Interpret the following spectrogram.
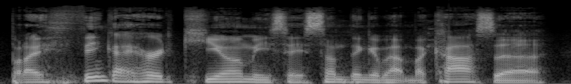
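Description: A man in a casual group discussion, thinking aloud in a halting way and repeating words as he goes. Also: mid-range voice, fairly bright tone. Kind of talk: casual panel chat.

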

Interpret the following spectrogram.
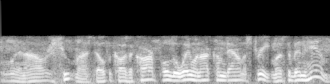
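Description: A man's voice: medium pitch, quick pace, natural voice. An actor playing a young small-town policeman in a 1960s radio drama, eager, folksy and very polite. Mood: puzzled, helpful. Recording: noisy, tinny old radio broadcast.

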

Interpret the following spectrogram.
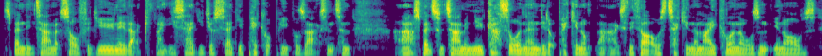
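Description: A man's voice: sits low, little pitch movement, moderate pace, darkish tone, no room sound, clean studio sound. A man from North West England with a northern English accent, from between Manchester and Liverpool, chatting casually as a podcast guest and rambling off topic. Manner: rambling, self-deprecating, drifts off topic. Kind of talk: casual chat.

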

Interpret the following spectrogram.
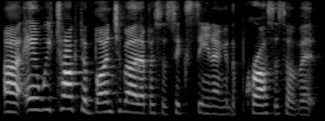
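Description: Bright-voiced young woman, chatting casually. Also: medium pitch, lively intonation, fast. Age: young adult. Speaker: podcast creator, co-host of a Q&A. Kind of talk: casual chat. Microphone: recorded over Discord call. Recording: online voice call.

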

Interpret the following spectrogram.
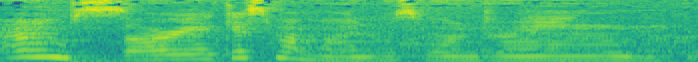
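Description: A woman's voice: mid-range voice, lively intonation, normal speed, music in the background, natural voice, low-quality recording. A woman playing an anxious, evasive fiancée in an audio drama, speaking hesitantly and guardedly. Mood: distracted. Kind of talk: scripted audio drama acting.

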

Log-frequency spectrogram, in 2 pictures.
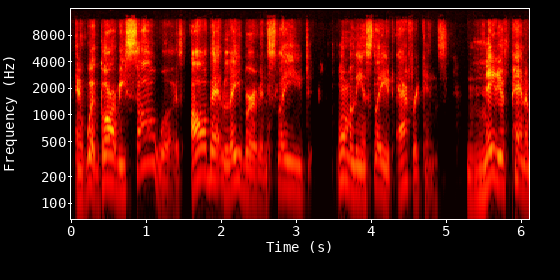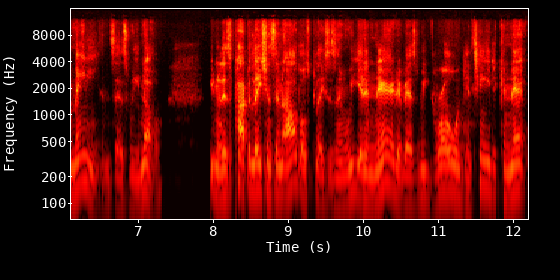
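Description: Animated man with a husky voice. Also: dry recording, clean studio sound. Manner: animated storyteller, laughs easily, ranges from loud bursts to low asides. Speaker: podcast co-host. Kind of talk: casual conversational discussion.

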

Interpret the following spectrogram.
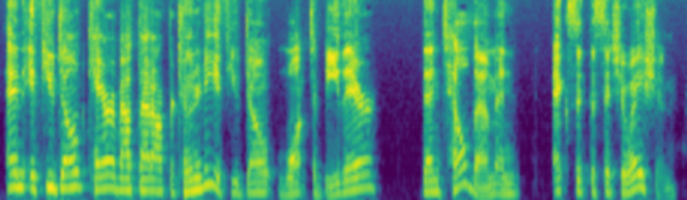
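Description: A man's voice: on the high side, expressive, normal speed, a bit bright, dry recording, studio quality. A man speaking as an interview guest and audio producer, telling stories casually and candidly and acting out bits of quoted dialogue. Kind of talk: casual conversational storytelling.

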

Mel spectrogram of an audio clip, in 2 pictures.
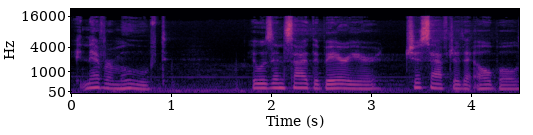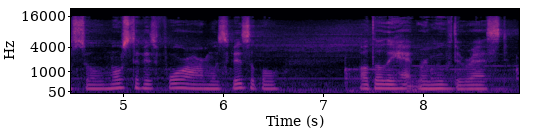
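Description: A woman's voice: deep voice, little pitch movement, normal speed, mellow, faint music behind, close to an everyday voice. A woman playing an anguished wife trapped in frozen time, in an emotional audio drama with narration and dialogue. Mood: somber reflective.

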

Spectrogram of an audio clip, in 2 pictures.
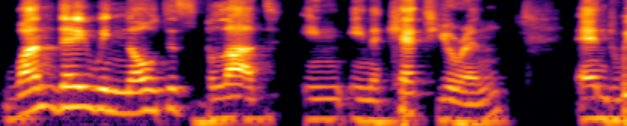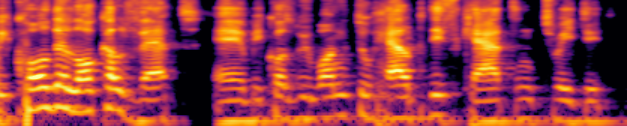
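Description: A man from Israel with an Israeli accent, a company founder explaining his product as a guest in an interview, pausing with fillers. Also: on the high side, fairly bright tone. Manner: explanatory, halting with fillers and restarts. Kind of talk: interview answers.

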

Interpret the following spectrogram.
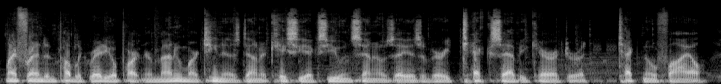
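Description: A man's voice: rumbling low, fairly even intonation, a little fast, hardly any pauses, breathy edge, faint music behind. A male radio co-host with a stuffy cold, presenting a scripted segment in a wry, dramatic way.

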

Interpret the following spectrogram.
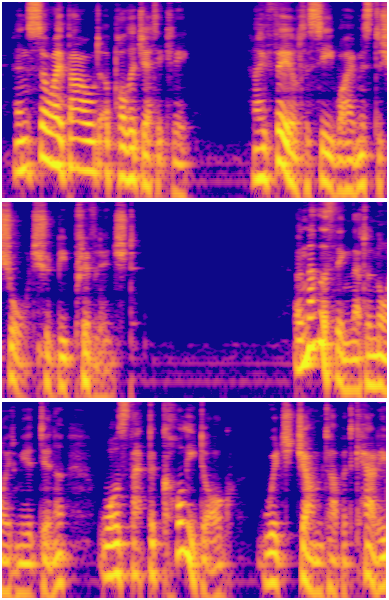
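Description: A man reading a comic first-person diary aloud in an expressive, fussy storytelling manner. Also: fairly low pitch, husky. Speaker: audiobook narrator.

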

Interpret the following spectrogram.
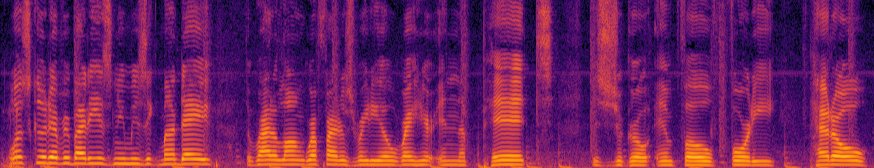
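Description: A woman with a raspy voice hosting a casual radio talk show, lively and teasing, full of questions. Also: mid-range voice, normal speed, soft background music. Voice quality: raspy today. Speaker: show host.

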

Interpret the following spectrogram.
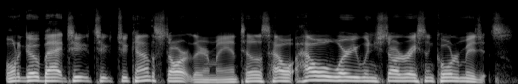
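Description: A man's voice: on the high side, quick pace, darkish tone, clear, resonant tone, no echo, clean studio sound. A man hosting a podcast, who asks his guest questions in a friendly, chatty way with lots of fillers. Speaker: podcast host. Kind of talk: casual interview chat.

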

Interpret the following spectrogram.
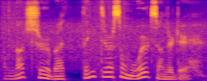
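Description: An actor playing a calm audio expert in an audio drama, talking in a hesitant, measured, thoughtful way. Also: male voice, medium pitch, a little hiss or hum, rough recording. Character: calm male audio expert examining a mysterious recording. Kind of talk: naturalistic audio drama dialogue.

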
